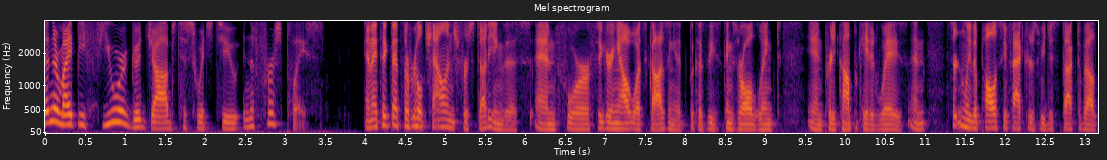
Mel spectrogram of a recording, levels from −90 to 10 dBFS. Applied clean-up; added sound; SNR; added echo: none; none; none; none.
